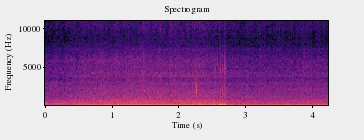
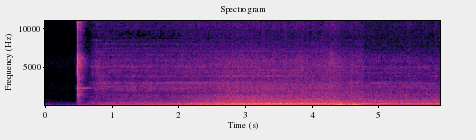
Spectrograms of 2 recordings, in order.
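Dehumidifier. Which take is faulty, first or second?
second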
